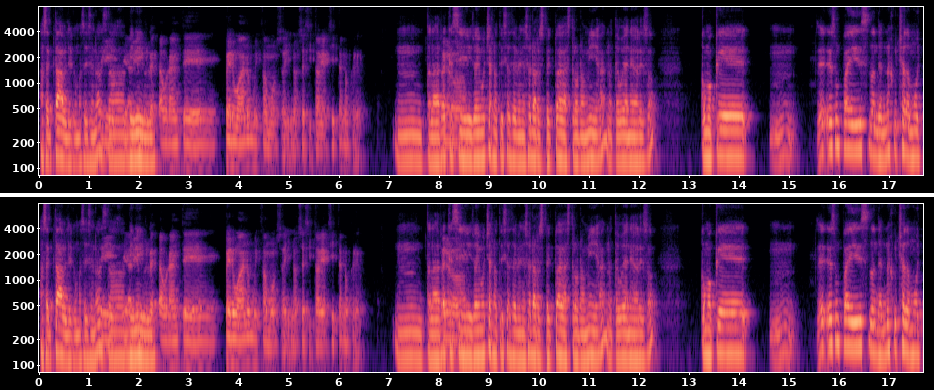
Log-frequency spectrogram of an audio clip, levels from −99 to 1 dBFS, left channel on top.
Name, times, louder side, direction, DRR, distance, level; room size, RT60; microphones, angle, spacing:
voice 1, 0.0-2.3 7.1-12.3 13.2-14.2 14.6-15.1 15.5-17.6, equal, 30° right, 0.8 m, -26 dB
voice 2, 1.2-6.4 8.0-8.6, right 2 dB, 75° right, 1.5 m, -33 dB
13.0 x 4.5 x 5.3 m
head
